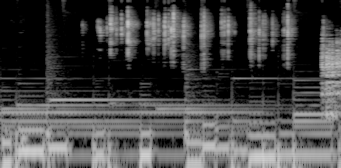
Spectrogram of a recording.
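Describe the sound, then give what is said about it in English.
Dice are rolled for a character's condition roll in a tabletop role-playing game, with a three as one result. They rattle and clatter across a surface in a quick burst of sharp, bright clicks, irregular in rhythm, over a low, steady humming tone underneath. “Neither of them on the dice were good.”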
